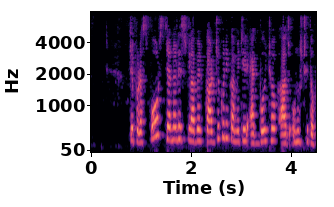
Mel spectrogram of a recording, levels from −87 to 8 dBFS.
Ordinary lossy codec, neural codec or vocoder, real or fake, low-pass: none; none; real; 7.2 kHz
